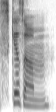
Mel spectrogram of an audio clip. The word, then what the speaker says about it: schism: A few added an H after the SC and made it just sound like SK, schizophrenia and schism.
